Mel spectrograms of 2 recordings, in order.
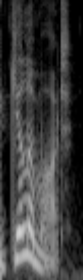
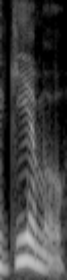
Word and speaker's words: guillemot: And the bird, I'm reliably informed, is called a guillemot and not a guillemot, as I'd said earlier.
